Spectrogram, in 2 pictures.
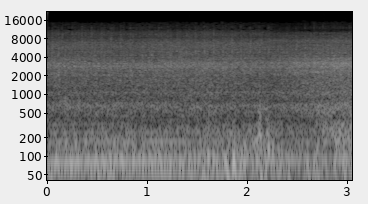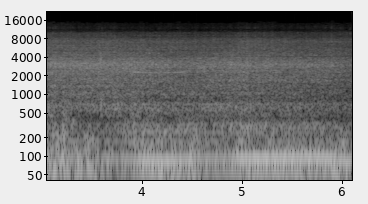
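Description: A large V8 SUV engine, a Nissan Patrol, running while the vehicle sits stuck sideways in soft sand. The low hum is steady and gets louder about four seconds in.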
